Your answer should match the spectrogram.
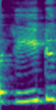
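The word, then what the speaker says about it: read: अब रीड की second form होती है रेड और थर्ड फॉर्म होती है रीड।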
